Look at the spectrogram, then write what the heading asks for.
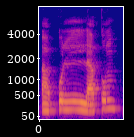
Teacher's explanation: लाम साकिन भी है और लाम मुशद्दद भी है, दोनों लाम को मिलाकर पढ़ा जाएगा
